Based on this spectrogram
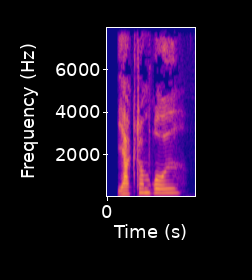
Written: jagtområde

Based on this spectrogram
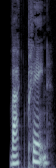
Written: vagtplan

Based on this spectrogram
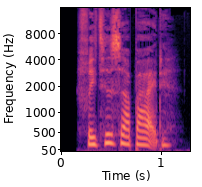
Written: fritidsarbejde

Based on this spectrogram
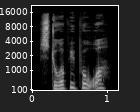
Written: storbybo

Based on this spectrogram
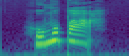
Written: homobar

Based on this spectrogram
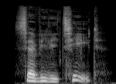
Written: servilitet

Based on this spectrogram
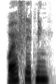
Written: rørfletning

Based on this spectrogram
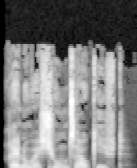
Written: renovationsafgift

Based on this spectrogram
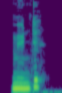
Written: mønte

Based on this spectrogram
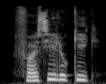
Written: fuzzylogik

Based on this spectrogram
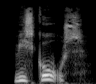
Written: viskos

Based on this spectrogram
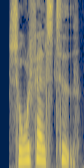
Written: solfaldstid

